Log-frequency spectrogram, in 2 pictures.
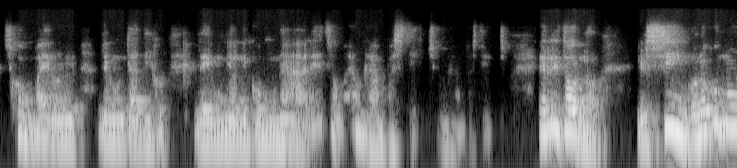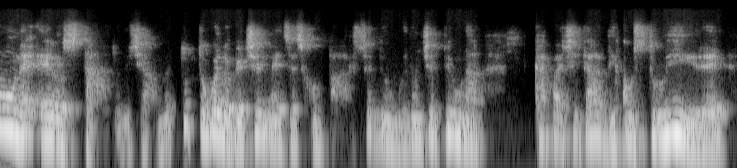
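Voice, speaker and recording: A man's voice: on the high side, sing-song, normal speed, vocal fry, darkish tone. A man in his sixties lecturing informally on a video call in an emphatic manner, repeating key phrases. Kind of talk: informal academic lecture discussion. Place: book-lined home study, video call. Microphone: video call microphone. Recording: roomy, dull video-call audio.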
